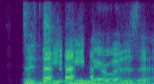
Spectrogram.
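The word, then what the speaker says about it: Gini: Is it Genie or what is it? How do you say it? Is Genie, yeah, the Genie coefficient.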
